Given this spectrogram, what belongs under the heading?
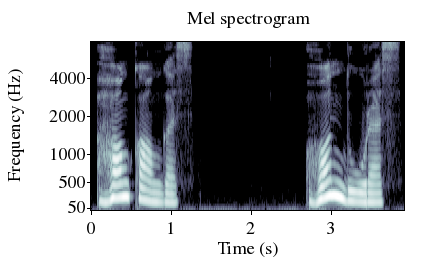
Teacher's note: in English this sound is voiceless H but in Lithuanian this sound is voiced H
